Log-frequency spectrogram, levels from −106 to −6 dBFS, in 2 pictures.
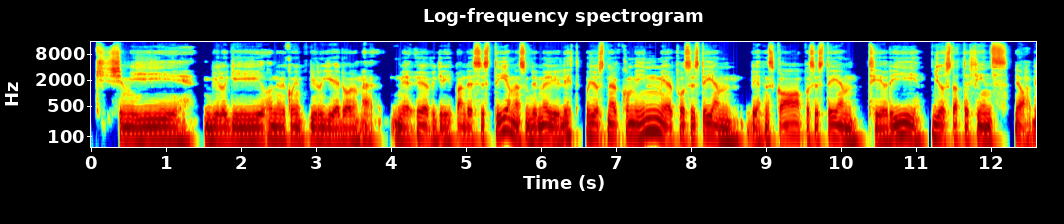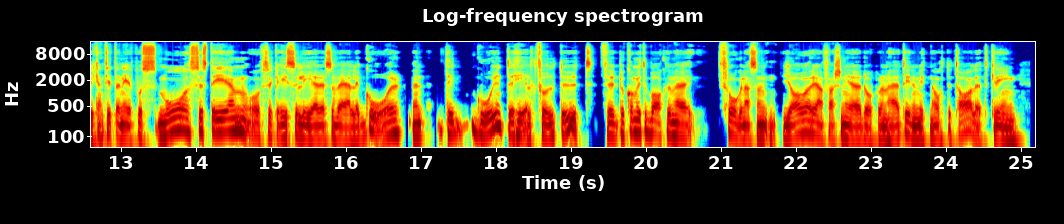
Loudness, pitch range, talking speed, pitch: -12 LUFS, 85-105 Hz, 190 wpm, 90 Hz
